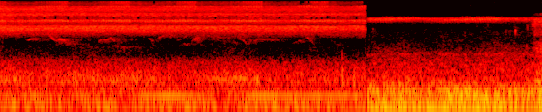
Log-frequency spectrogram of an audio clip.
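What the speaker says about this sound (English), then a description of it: "That's bugs making that noise," Insects drone in a Florida prairie preserve, a dense, steady high-pitched buzzing chorus that continues throughout, shifting slightly in tone partway through, with no voices present.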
